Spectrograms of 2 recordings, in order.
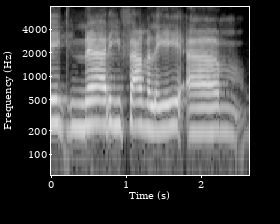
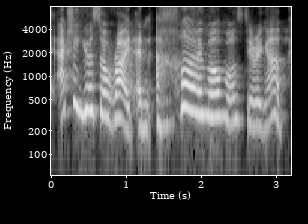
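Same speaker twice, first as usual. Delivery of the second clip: teary laughing; 6 semitones higher, 3 dB louder than usual. Real, not acted. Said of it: "I'm crying".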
